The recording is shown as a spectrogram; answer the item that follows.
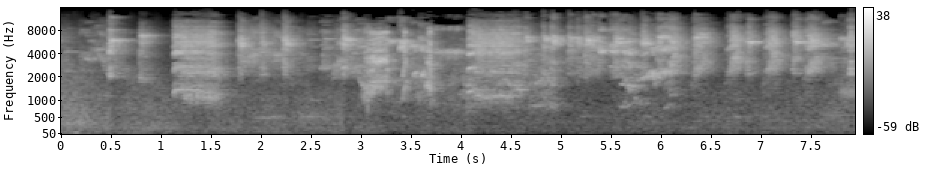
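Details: A pair of black-headed caiques screeching loudly, with long harsh squawks and sharp high notes in a nearly continuous noisy stream.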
